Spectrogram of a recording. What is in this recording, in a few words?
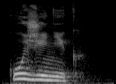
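"кузиник", Komi, female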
